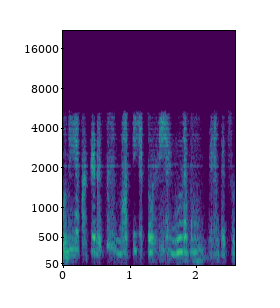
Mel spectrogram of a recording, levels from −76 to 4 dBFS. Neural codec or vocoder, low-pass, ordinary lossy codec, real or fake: codec, 44.1 kHz, 0.9 kbps, DAC; 5.4 kHz; none; fake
